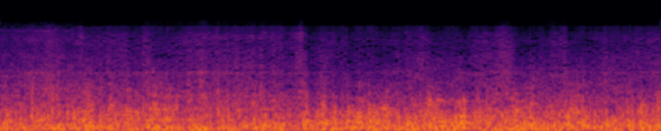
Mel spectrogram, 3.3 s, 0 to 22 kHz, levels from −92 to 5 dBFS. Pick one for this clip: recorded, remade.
remade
